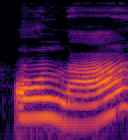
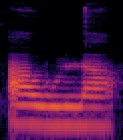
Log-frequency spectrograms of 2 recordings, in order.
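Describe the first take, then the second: First: The first vowel is a plain o. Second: The first vowel is a gliding au. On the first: The speaker calls it wrong. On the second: The speaker calls it right. "yang sebenarnya harus"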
